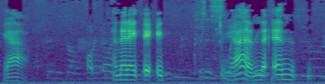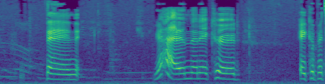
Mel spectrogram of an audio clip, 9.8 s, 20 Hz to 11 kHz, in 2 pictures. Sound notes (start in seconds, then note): 2.7 student chatter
